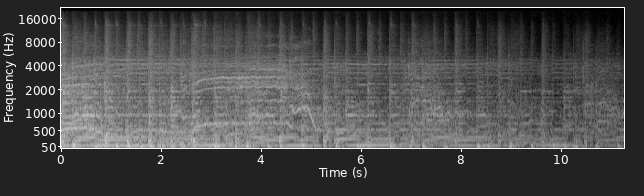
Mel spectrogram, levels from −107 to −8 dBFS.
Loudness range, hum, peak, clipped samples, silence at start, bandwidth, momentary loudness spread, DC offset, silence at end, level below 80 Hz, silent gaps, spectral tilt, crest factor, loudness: 13 LU; none; -20 dBFS; under 0.1%; 0 s; 19 kHz; 19 LU; under 0.1%; 0 s; -44 dBFS; none; -5 dB/octave; 18 dB; -38 LUFS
